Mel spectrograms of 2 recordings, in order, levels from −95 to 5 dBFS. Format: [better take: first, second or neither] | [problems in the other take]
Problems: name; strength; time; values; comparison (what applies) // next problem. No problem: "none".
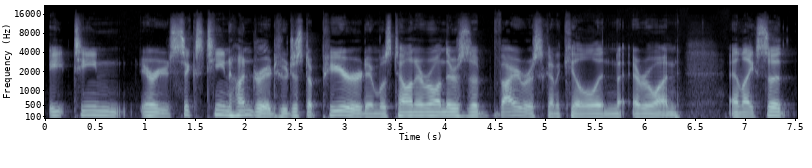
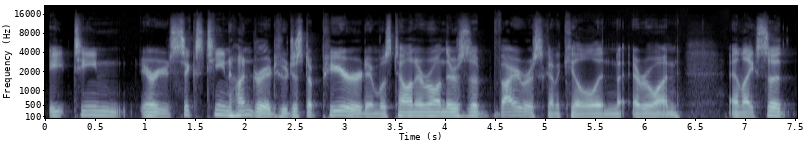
neither | none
